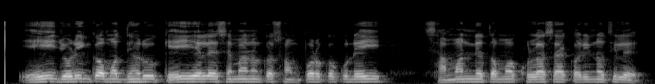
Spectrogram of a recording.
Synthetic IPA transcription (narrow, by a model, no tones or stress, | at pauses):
eɦid͡ʒoɽiŋkɔmɔd̪ʱjɔɾukeiɦelesemanɔŋkɔsɔmpɔɾkɔkunei | samanjɔt̪ɔmɔkʰulasakɔɾinɔt̪ʰile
